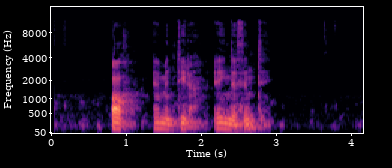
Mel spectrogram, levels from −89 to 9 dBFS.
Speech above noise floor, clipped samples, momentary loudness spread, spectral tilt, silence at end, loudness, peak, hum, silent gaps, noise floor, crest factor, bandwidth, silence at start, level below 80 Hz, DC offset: 50 dB; under 0.1%; 19 LU; -7 dB/octave; 1.3 s; -24 LUFS; -4 dBFS; none; none; -73 dBFS; 22 dB; 11.5 kHz; 0.8 s; -68 dBFS; under 0.1%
